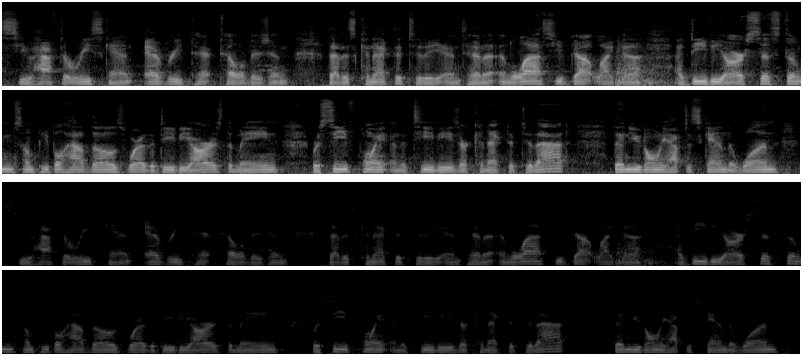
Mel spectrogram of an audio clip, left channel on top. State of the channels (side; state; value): right; quieter; 21.6 dB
